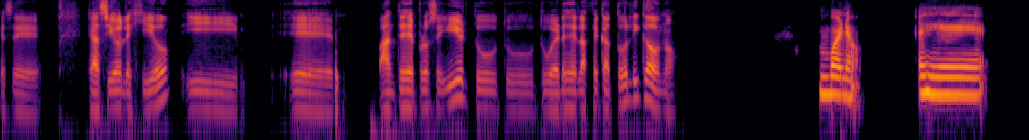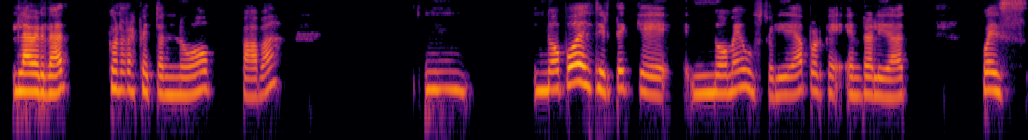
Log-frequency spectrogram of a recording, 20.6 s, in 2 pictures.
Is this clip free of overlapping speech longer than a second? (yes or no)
yes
